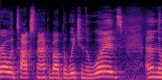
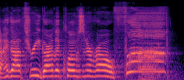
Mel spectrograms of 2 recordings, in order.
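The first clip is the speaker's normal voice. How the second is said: exasperated, furious outburst, kept small; 3 semitones higher than usual. Imagining making potion-brewing asmr while failing at it: pretend screaming. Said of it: "I'd just be screaming".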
